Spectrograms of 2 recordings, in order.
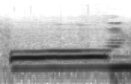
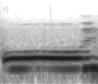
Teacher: और आखिरी हमारा आता है प्लुत स्वर। प्लुत स्वर में दीर्घ स्वर से भी ज्यादा समय लगता है।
